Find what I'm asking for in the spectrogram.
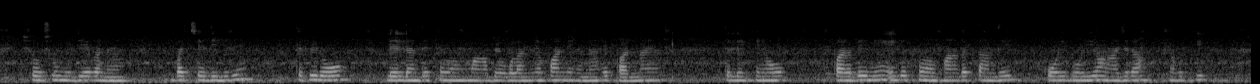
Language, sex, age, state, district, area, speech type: Dogri, female, 30-45, Jammu and Kashmir, Samba, rural, spontaneous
